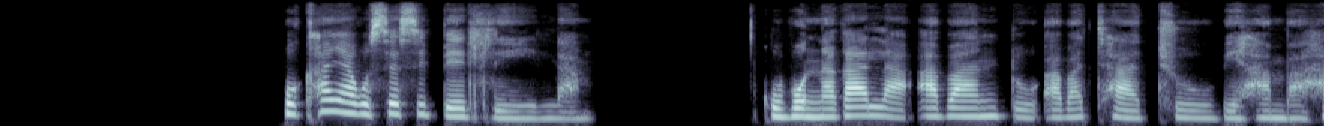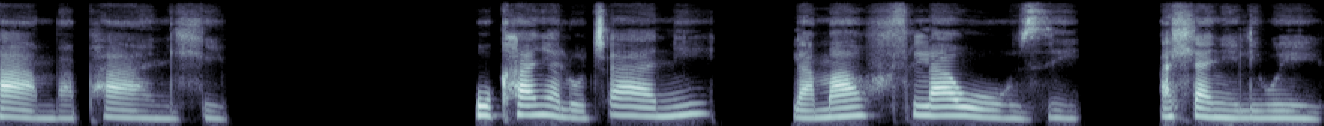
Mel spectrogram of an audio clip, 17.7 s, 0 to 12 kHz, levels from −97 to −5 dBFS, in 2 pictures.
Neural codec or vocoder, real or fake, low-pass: none; real; 10.8 kHz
